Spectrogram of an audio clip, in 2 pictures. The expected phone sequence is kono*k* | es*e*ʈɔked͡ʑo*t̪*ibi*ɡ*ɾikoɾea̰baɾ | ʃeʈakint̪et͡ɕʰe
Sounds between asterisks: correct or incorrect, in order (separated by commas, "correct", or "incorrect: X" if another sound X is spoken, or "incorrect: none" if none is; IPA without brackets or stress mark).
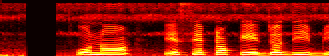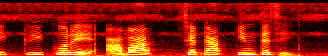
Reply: incorrect: none, correct, incorrect: d̪, incorrect: k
